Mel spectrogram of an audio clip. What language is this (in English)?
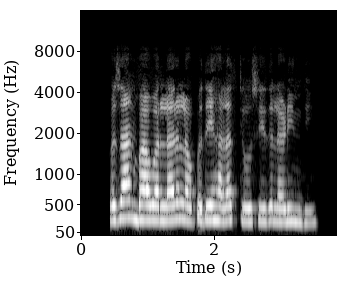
Pashto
